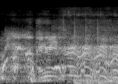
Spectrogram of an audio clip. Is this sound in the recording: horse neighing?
yes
